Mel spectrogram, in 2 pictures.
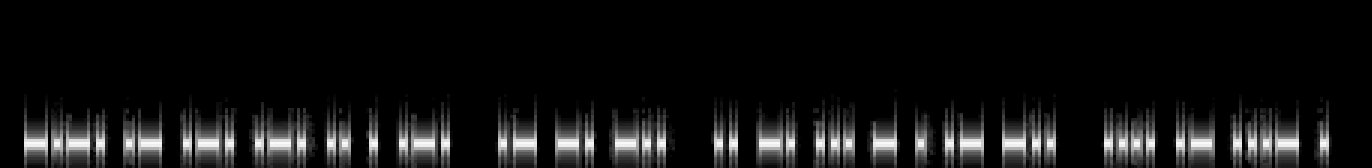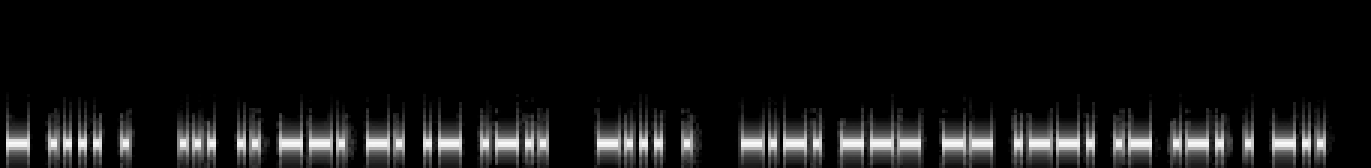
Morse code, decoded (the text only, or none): CARRIER AND INSTEAD HAVE THE SIGNAL BE COMPARED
